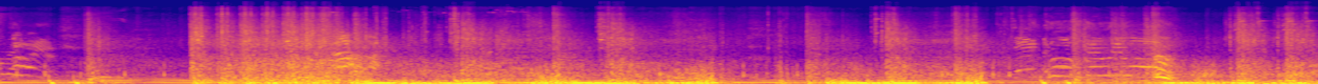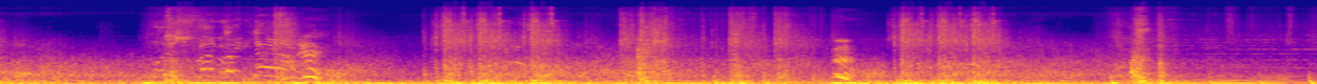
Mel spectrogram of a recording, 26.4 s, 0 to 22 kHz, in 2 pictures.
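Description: Max Payne 3 gunfire roars almost without pause, dense overlapping shots and heavy booms loud and close throughout, with voices speaking beneath the barrage.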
